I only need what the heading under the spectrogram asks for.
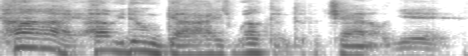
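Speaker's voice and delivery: proper cheesy over-the-top American, swooping sing-song. Demonstrating a more enthusiastic channel greeting, over-the-top cheesy american. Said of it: "proper cheesy, almost like over the top American".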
